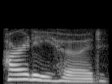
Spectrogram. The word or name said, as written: hardihood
